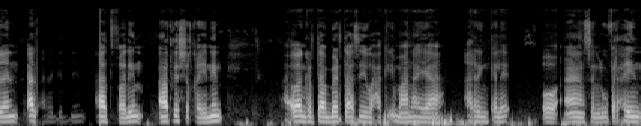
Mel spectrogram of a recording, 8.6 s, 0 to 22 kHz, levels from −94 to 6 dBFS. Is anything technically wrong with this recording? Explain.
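Yes. One channel inverted, from 0.48 to 1.33 s: the speech suddenly drops by about 30 dB, likely because one stereo channel has reversed polarity, so the centred voice cancels against its mirror copy when the channels are summed, leaving only a faint residue.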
